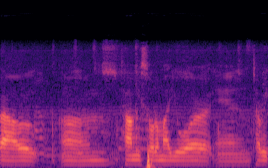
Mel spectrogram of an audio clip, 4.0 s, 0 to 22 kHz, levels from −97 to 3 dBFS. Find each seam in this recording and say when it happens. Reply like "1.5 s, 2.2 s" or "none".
1.3 s

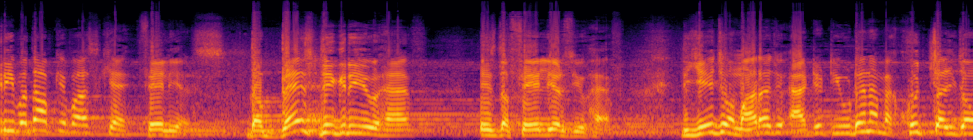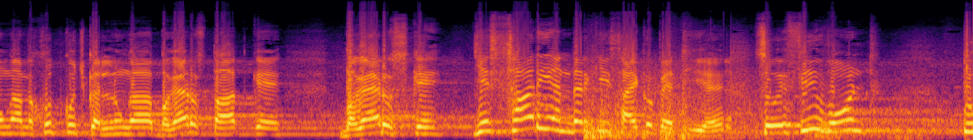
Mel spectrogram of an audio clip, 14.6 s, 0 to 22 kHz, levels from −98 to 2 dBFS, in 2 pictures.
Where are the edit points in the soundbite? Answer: 12.9 s

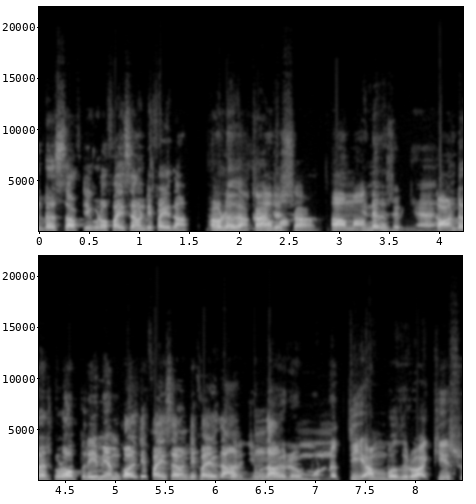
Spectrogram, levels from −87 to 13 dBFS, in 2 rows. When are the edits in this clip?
6.4 s

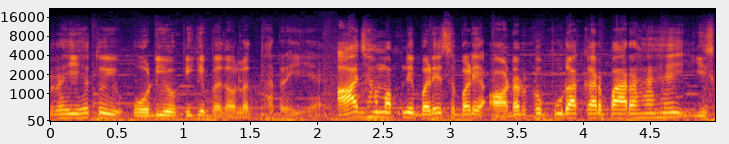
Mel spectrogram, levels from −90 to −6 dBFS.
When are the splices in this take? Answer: 2.1 s

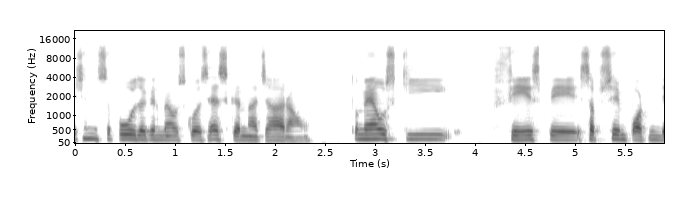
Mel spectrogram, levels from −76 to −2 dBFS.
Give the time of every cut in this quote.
none

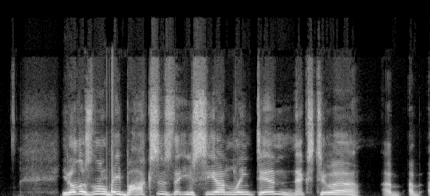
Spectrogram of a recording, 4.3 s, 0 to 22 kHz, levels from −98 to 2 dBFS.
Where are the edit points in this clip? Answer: none

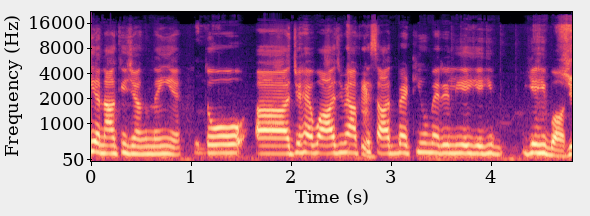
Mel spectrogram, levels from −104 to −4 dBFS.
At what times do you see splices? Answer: 1.0 s

